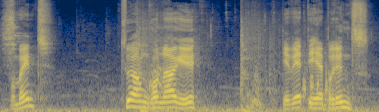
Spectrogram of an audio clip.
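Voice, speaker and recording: A man's voice: on the high side, a little slow, sharp tone, slight background noise. A man with a Bavarian accent giving casual let's play commentary, often muttering questions to himself. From Bavaria, Germany. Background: game music.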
